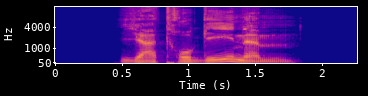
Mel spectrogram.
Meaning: strong dative masculine/neuter singular of iatrogen
- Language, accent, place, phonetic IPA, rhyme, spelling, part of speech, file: German, Germany, Berlin, [i̯atʁoˈɡeːnəm], -eːnəm, iatrogenem, adjective, De-iatrogenem.ogg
